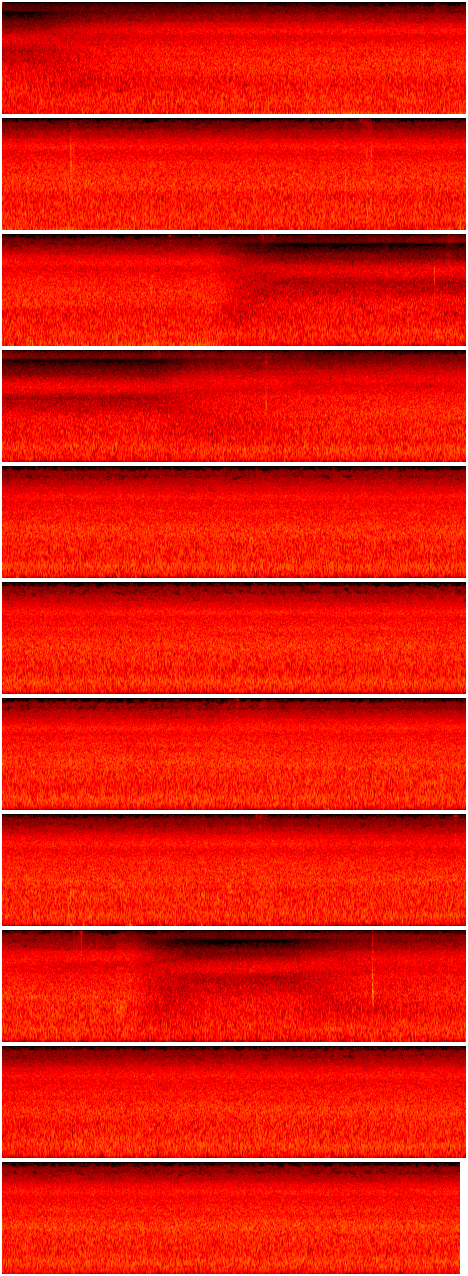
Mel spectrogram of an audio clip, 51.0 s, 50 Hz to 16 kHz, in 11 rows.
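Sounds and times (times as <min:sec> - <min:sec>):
stream water rushing: 0:00.0 - 0:50.9.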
